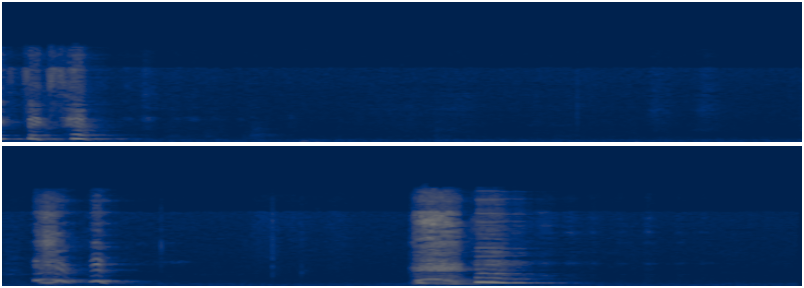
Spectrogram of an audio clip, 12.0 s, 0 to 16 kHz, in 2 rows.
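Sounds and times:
woman crying: 6.3s - 7.2s, 9.1s - 11.1s.

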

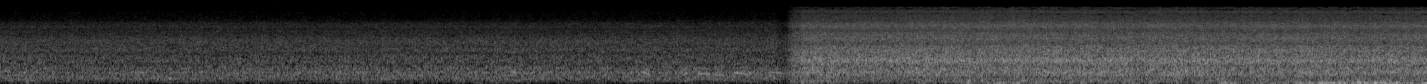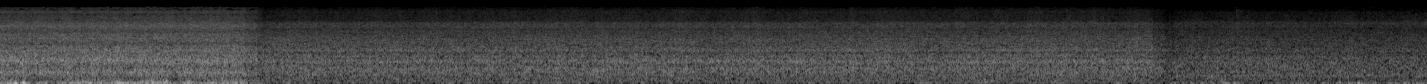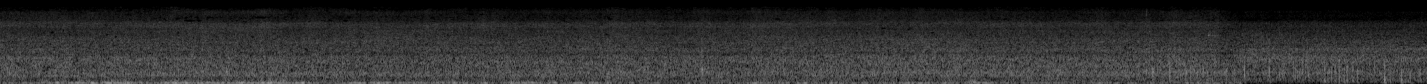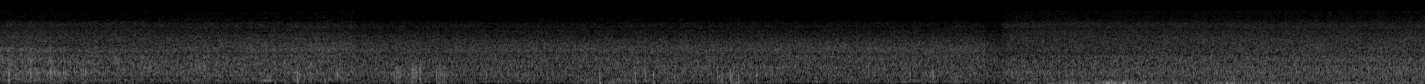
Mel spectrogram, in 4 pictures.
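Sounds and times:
waterfall rushing: 0.0s - 57.0s.

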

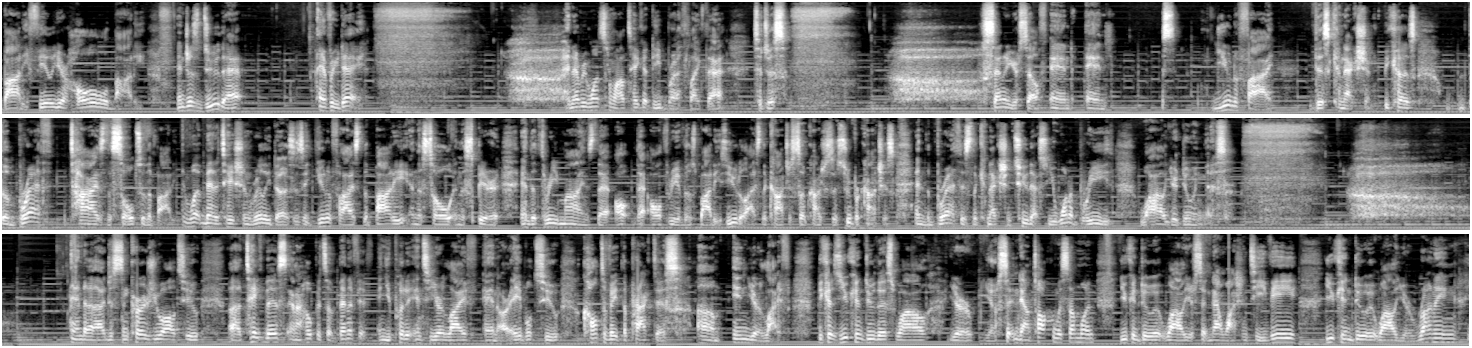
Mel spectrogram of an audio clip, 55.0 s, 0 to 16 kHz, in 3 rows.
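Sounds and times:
soft background music: 0.0s - 55.0s
man breathing deeply: 1.8s - 2.2s, 4.6s - 7.1s, 9.1s - 12.4s, 17.7s - 18.0s, 33.8s - 37.4s.

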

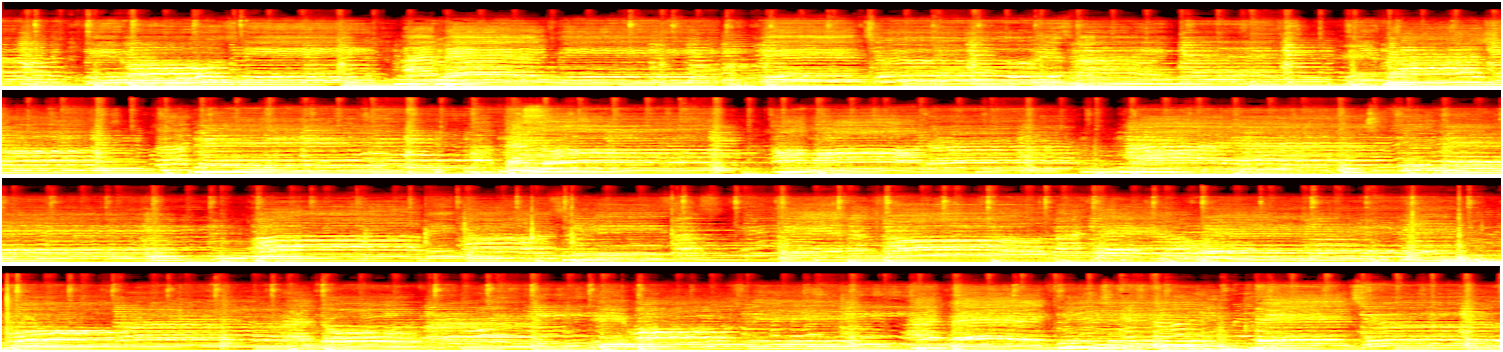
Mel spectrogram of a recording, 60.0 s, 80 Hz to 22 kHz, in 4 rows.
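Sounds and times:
backing singers: 0.0s - 59.9s
band with guitar and bass: 0.0s - 59.9s
man singing lead: 0.0s - 59.9s.

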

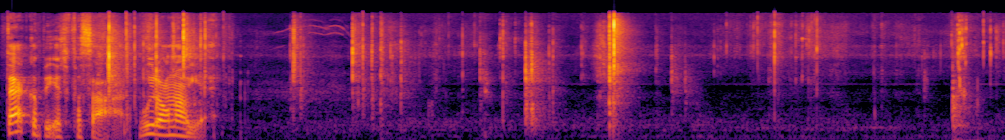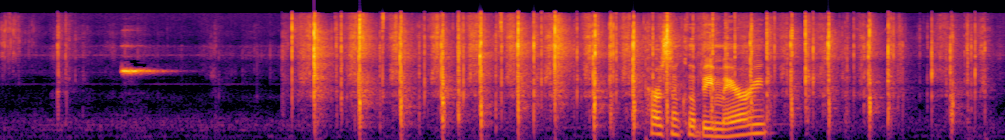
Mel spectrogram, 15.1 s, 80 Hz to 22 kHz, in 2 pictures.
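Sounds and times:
cards being shuffled: 0.7s - 4.8s, 9.0s - 15.0s.

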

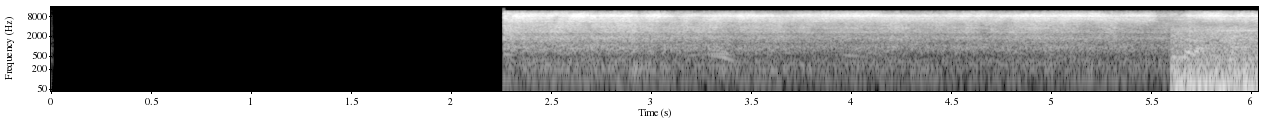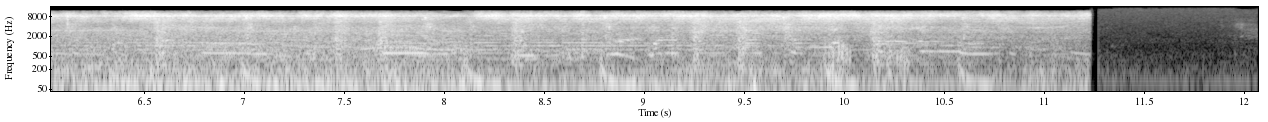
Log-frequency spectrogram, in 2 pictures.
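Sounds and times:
gas torch hissing: 2.3s - 11.3s.

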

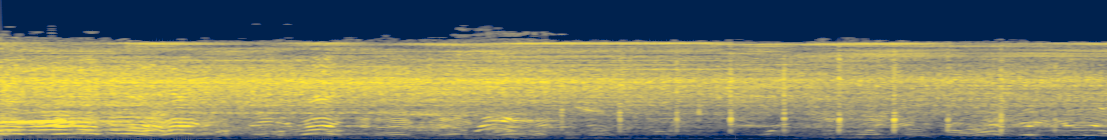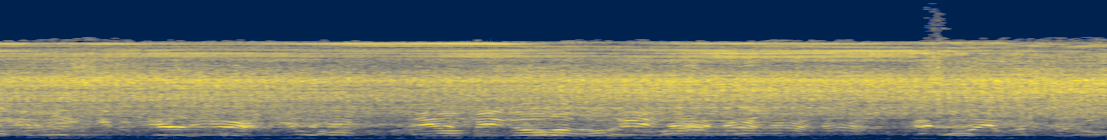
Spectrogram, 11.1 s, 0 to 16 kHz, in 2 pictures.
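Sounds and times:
distant voices calling out: 0.0s - 11.0s
steady high hiss: 0.0s - 11.0s.

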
